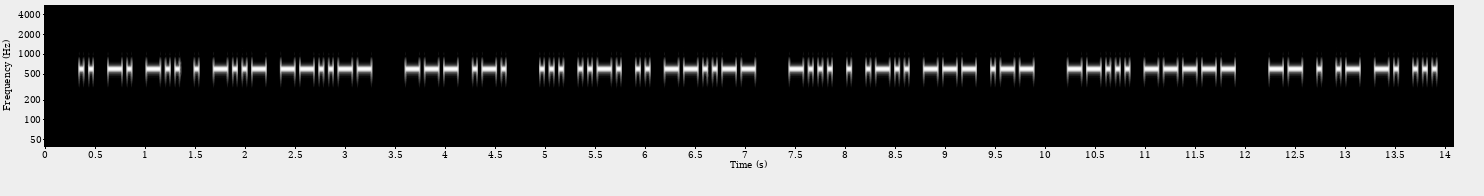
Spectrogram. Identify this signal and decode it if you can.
Morse code, heard as a keyed tone, about 25 wpm, 600 Hz. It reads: INDEX, OR SFI, BELOW 70 MEANS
